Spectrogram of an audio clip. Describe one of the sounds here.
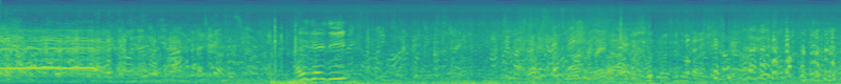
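A large crowd of men and women chatter outdoors.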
